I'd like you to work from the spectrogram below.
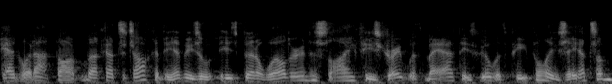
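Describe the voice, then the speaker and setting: A man talks at a fairly quick pace with hardly any pauses, his fairly high pitch making very wide swings. His loudness stays very even, and vocal fry runs through his voice. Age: 80s+. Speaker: resident speaking at public comment. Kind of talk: public comment at city meeting. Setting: city commission meeting.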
